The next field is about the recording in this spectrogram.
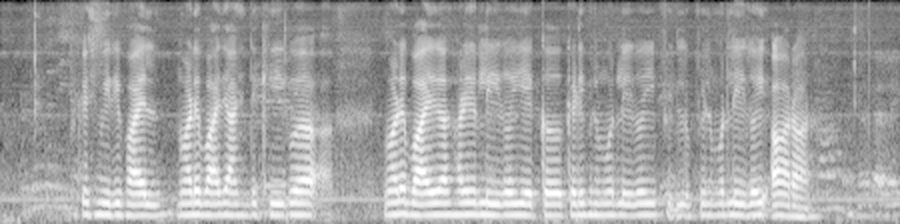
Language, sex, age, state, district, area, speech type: Dogri, male, 18-30, Jammu and Kashmir, Kathua, rural, spontaneous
